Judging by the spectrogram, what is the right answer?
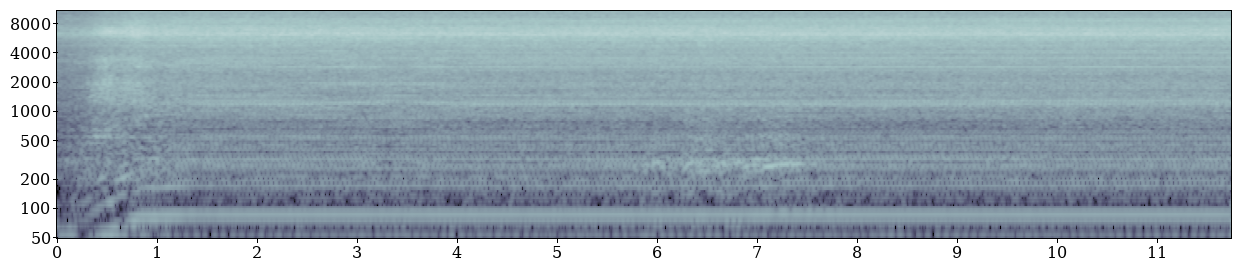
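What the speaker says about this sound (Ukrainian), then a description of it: "на холостих даю газ в дві з половиною" A VW Passat 1.6 TDI diesel engine starts out idling, then is held at about 2,500 rpm. It gives a steady, loud, close drone with a constant low hum that barely changes across the whole stretch.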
